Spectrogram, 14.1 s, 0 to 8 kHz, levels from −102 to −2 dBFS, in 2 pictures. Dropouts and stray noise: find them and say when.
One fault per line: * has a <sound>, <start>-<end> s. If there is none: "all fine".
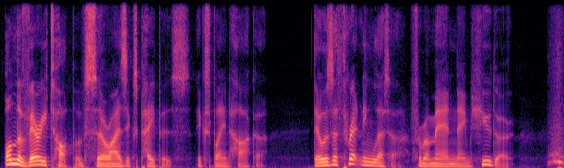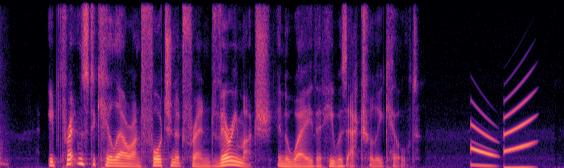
* has a whoosh, 6.8-7.2 s
* has a chirp, 12.9-13.8 s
